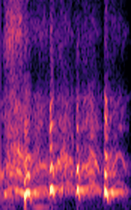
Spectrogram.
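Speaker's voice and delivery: high, bright burst of laughter. Real, not acted. Guest to host after saying she could preach, laughing.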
